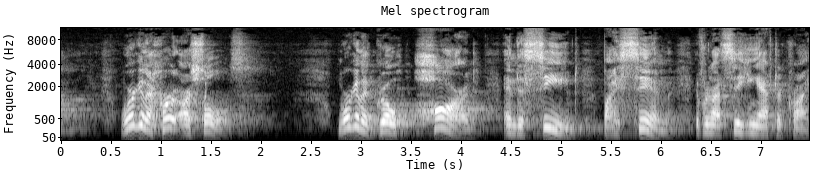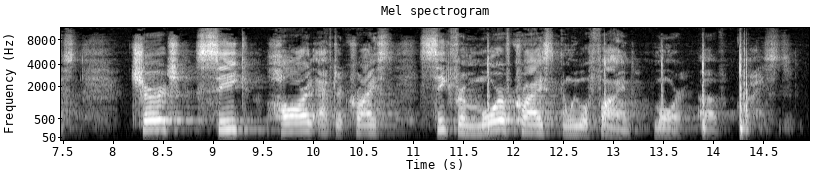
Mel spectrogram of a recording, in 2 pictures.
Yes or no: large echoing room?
yes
